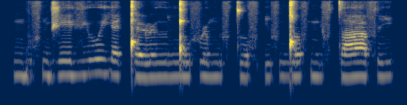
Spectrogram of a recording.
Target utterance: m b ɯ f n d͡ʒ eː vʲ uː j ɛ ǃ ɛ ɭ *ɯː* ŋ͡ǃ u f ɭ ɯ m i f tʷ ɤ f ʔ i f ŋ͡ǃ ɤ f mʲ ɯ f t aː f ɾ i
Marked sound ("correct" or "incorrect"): correct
